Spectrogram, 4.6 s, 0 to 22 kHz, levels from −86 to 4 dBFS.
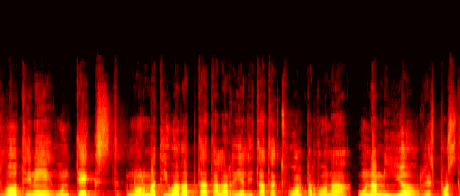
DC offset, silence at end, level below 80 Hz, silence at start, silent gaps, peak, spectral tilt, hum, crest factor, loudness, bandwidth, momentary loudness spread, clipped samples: under 0.1%; 0 s; -60 dBFS; 0 s; none; -2 dBFS; -5 dB/octave; none; 20 dB; -22 LUFS; 14 kHz; 6 LU; under 0.1%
